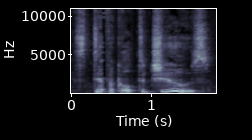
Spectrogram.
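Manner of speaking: put-on high girl's voice, a bit weary; sighing girl. A narrator's reading. Reading Rosa to the class, a girl's weary voice. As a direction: voice Rosa's sigh of indecision. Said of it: "Rosa sighed".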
